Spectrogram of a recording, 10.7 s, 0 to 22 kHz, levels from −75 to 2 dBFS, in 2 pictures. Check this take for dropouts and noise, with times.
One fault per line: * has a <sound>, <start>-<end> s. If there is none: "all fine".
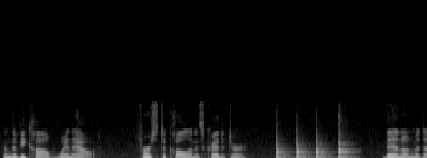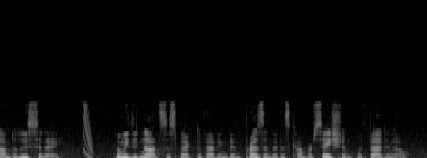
* has a thud, 3.4-4.5 s
* has a chirp, 6.4-6.5 s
